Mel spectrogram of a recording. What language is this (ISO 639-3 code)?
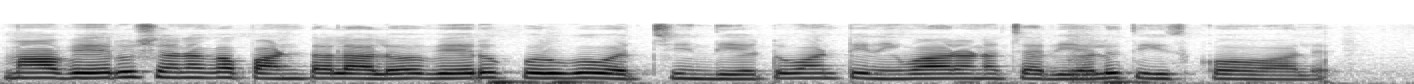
tel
